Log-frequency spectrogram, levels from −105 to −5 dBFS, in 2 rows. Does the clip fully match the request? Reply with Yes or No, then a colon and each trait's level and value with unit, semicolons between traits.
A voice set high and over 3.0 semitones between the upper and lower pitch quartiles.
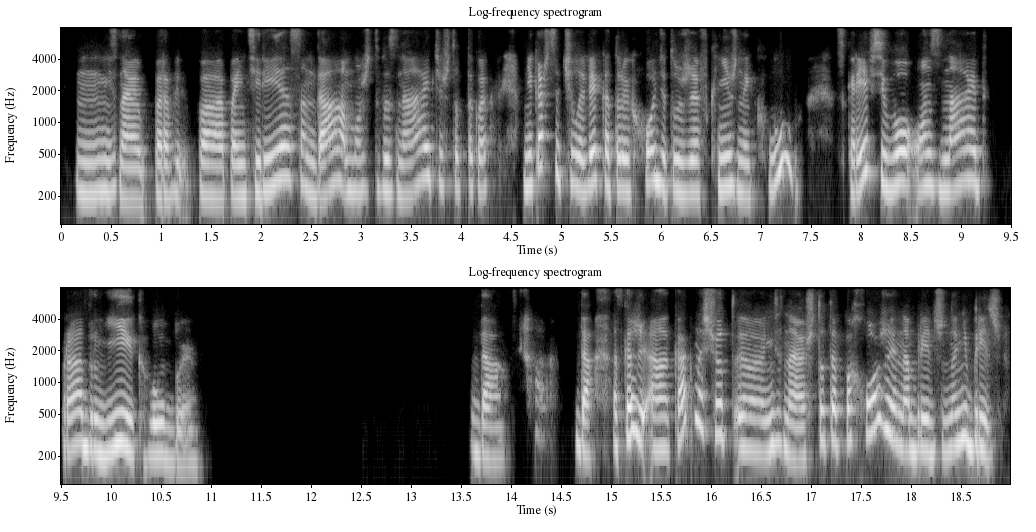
Yes: high, 235 Hz; average, 3.7 semitones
